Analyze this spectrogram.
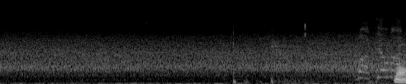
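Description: A football is kicked with a dull thump.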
